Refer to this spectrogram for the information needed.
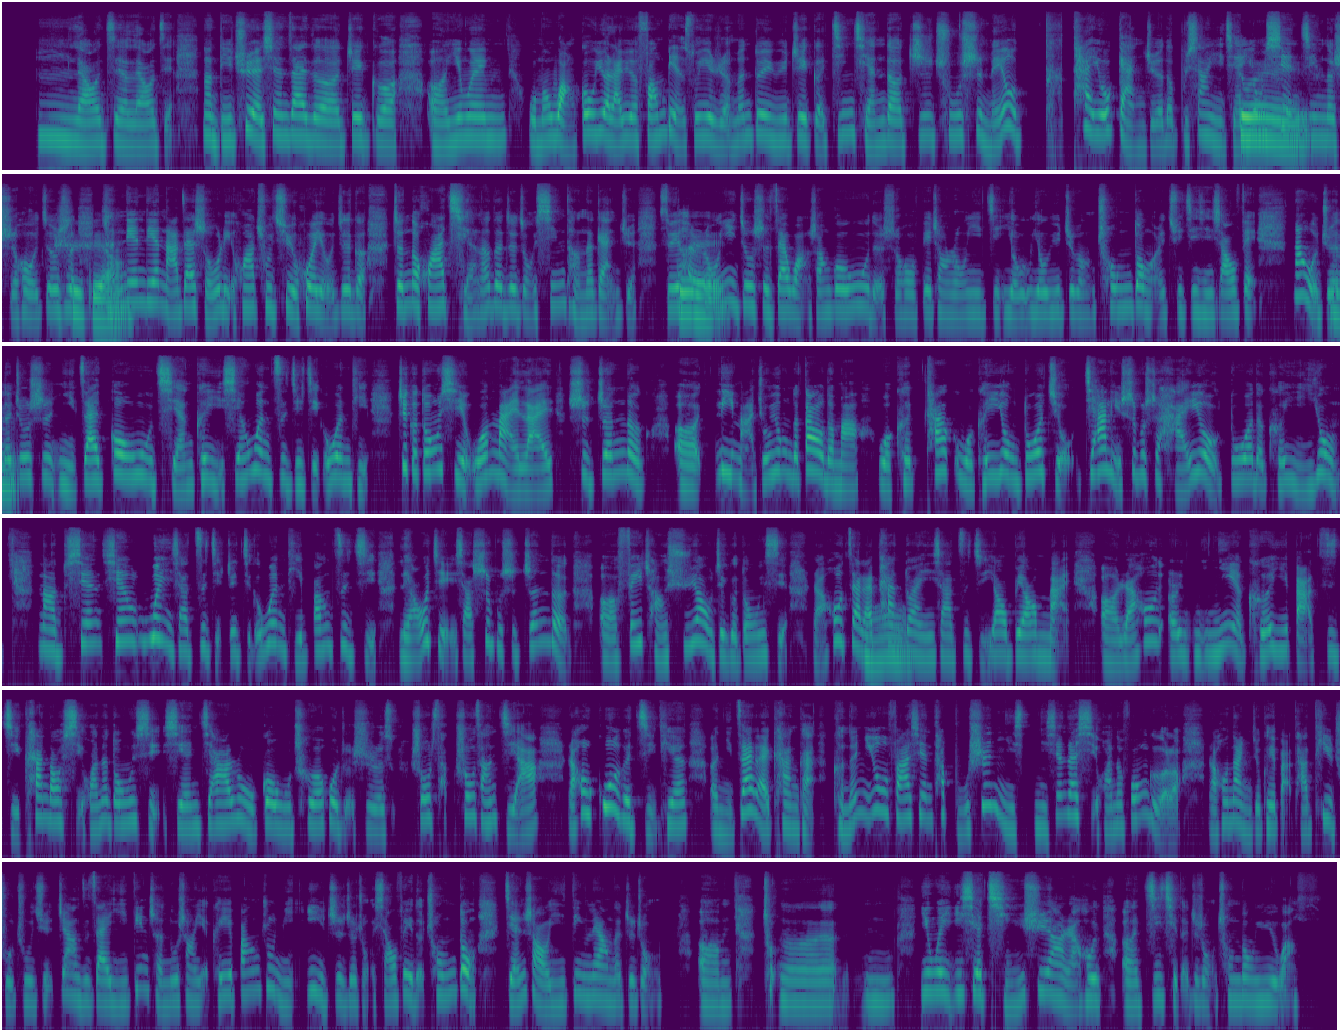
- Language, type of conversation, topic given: Chinese, advice, 如何识别导致我因情绪波动而冲动购物的情绪触发点？
- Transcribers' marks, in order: other background noise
